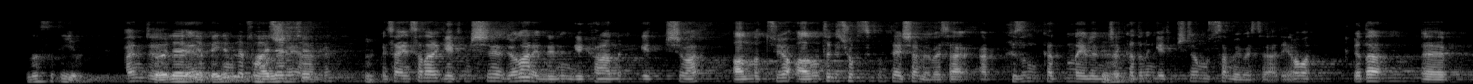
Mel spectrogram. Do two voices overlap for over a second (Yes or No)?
Yes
